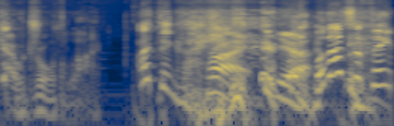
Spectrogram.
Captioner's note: chuckling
